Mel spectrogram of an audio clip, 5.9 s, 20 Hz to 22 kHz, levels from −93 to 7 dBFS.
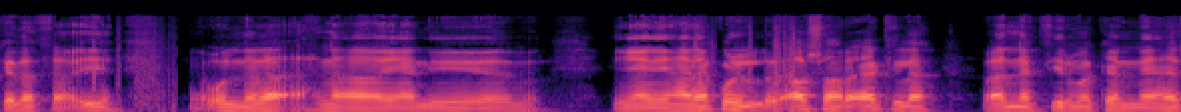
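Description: Loose connector crackle breaks into the speech twice, from 0.47 to 0.88 s and again from 3.47 to 3.97 s. A worn or dirty contact is making and breaking intermittently, chopping the signal into irregular scratchy bursts, with pops where any DC on the line jumps.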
